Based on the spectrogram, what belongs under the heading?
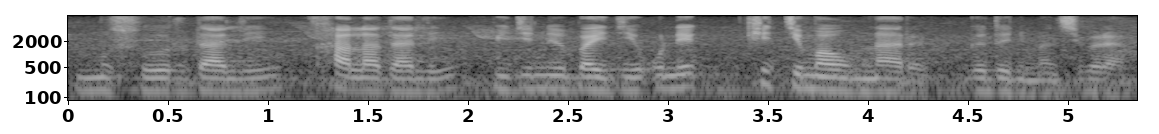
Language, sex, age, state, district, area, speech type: Bodo, female, 60+, Assam, Baksa, urban, spontaneous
